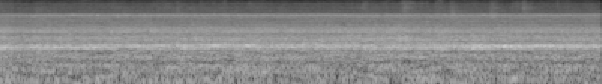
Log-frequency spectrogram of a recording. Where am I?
on a subway train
